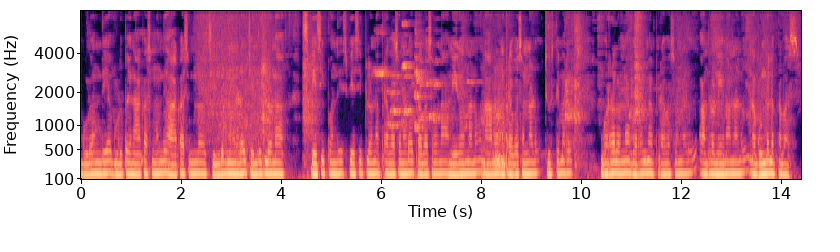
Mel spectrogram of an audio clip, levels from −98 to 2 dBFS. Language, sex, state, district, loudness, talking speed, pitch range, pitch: Telugu, male, Andhra Pradesh, Srikakulam, -15 LUFS, 145 wpm, 150-155 Hz, 150 Hz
